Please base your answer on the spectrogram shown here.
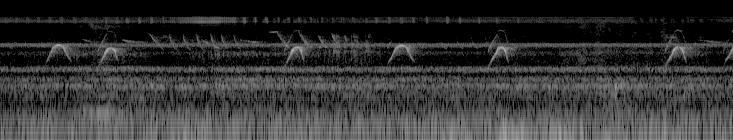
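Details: Lesser elaenia singing in the wild in Brazil: clear, arched whistled notes that rise and fall, given singly or in pairs about once a second, over a steady low hum and faint higher insect-like buzzing.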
